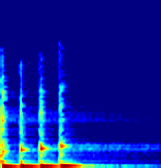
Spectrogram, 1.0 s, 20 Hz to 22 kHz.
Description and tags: Rising notification sound.
The sound has been designed in Propellerhead's Reason 10.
